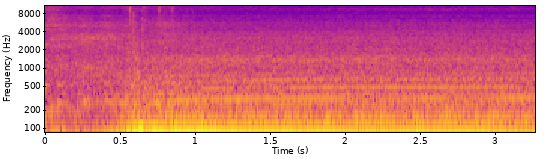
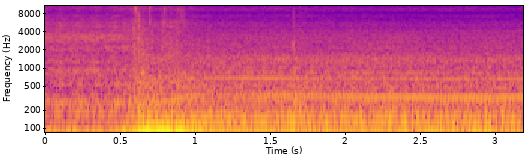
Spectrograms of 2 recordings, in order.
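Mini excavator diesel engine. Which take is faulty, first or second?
first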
